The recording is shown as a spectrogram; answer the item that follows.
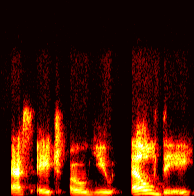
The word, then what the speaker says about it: should: recognizing what they look like the word should s-h-o-u-l-d you don't really pronounce the outlets should and so it's it's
